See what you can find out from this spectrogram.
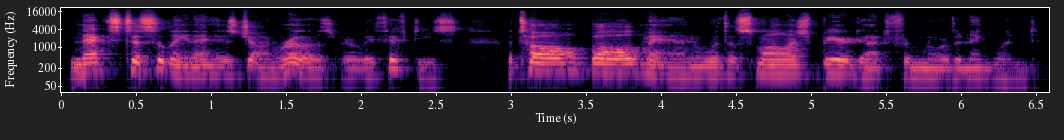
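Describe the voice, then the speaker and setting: A man's voice: medium pitch, lively intonation, moderate pace, a little mellow, far from the mic. A man reading out stage directions as scripted narration at a film table read.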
